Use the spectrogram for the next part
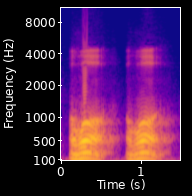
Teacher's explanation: Adapun gha ya tidak ada hikkahnya, tidak ada garukannya.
